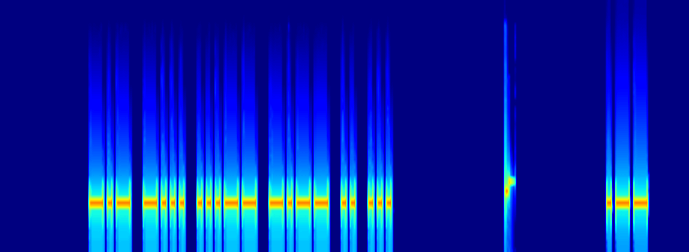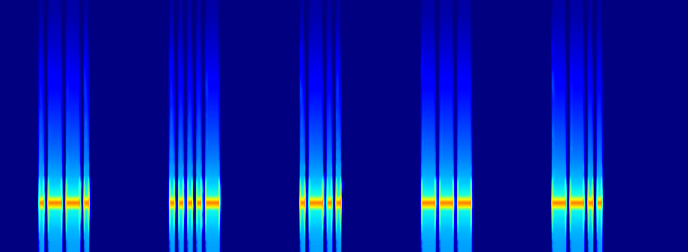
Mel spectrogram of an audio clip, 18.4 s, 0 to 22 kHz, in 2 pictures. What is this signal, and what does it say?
Morse code, heard as a keyed tone, about 20 wpm, spaced as for 10 wpm, 700 Hz. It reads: KB3YIS WP4LOZ
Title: USA Call Signs - 6 Characters - 6x Character Spacing - 20wpm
